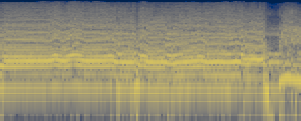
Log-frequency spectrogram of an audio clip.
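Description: A man's voice holding one long chanted note in a sing-song preaching delivery, the pitch steady with a slight waver in its tone.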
